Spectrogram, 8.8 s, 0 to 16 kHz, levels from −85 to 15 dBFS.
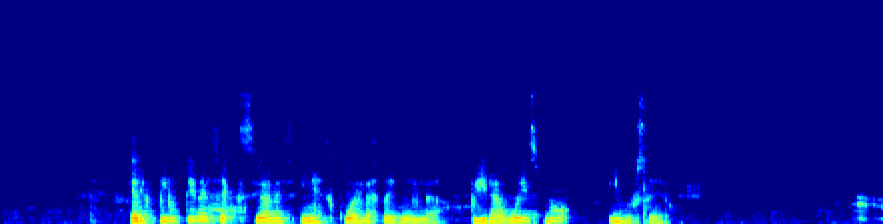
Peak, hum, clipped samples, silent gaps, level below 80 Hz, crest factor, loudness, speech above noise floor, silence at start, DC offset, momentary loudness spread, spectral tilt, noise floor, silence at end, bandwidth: -4 dBFS; none; under 0.1%; none; -74 dBFS; 20 dB; -22 LUFS; 55 dB; 1.3 s; under 0.1%; 14 LU; -8 dB/octave; -76 dBFS; 0.2 s; 7.4 kHz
